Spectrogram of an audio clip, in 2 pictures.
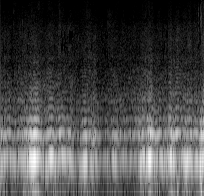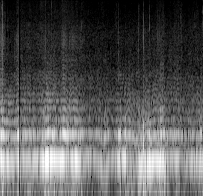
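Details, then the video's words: Many honey bees give a dense, even drone, a deep buzzing hum with rich overtones that grows a little louder midway, with occasional soft clicks. "buzzing sound of bees"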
